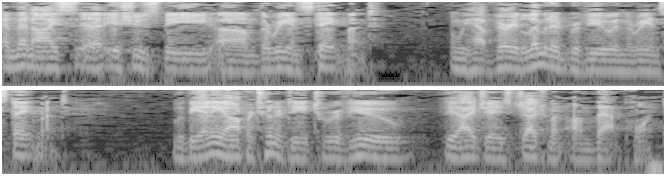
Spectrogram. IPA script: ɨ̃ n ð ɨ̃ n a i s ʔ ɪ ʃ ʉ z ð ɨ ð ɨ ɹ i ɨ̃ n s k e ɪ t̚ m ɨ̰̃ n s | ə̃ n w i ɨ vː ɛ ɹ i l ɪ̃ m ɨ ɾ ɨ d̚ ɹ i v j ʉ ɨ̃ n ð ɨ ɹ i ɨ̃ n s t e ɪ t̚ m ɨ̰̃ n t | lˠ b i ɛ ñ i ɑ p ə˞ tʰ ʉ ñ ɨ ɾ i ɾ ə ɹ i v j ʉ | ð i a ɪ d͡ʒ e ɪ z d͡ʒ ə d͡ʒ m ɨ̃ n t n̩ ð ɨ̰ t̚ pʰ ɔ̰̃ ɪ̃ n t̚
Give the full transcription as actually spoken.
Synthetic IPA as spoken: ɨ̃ n ð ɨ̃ n a ɪ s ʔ ɪ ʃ ʉ z ð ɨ ð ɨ ɹ i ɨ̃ n s t e ɪ t̚ m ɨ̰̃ n t | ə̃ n w i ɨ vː ɛ ɹ i l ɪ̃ m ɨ ɾ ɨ d̚ ɹ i v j ʉ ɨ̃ n ð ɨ ɹ i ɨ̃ n s t e ɪ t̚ m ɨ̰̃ n t | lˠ b i ɛ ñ i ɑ p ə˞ tʰ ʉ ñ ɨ ɾ i ɾ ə ɹ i v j ʉ | ð i a ɪ d͡ʒ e ɪ z d͡ʒ ʌ d͡ʒ m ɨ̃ n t n̩ ð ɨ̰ t̚ pʰ ɔ̰̃ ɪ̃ n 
